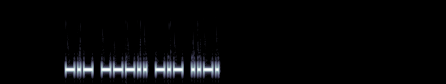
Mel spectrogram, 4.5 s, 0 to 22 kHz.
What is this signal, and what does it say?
Morse code, heard as a keyed tone, about 40 wpm, 700 Hz. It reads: K8KF
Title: USA Call Signs - 4 Characters - Repeated 2x - 40wpm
